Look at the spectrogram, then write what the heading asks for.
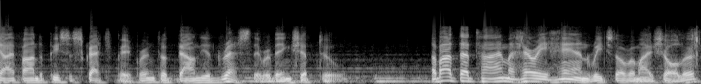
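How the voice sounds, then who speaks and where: Flirtatious, smart-aleck 1940s radio gumshoe, lively swooping delivery, music behind a dull vintage recording. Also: male voice, deep voice. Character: wisecracking male private detective narrating his case. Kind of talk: 1940s radio acting, hard-boiled narration.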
